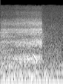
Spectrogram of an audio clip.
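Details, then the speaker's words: A single loud, airy snoring breath, cut short, from a sleeping female dog lying right next to the recorder, over a faint steady room hum. "I'm really sorry if you can hear areas because she is snoring really loud right next to me"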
